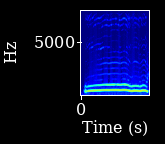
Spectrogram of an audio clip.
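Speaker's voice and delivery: high, loud ooh of delight. Real, not acted. Tasting the warm cookie, cooing with delight.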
